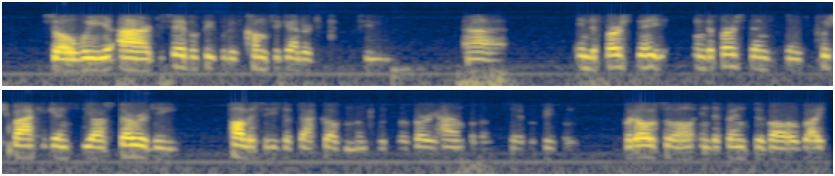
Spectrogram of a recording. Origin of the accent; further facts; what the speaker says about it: Ireland; moved away as an adult; now in England; certainly I'm an Irish citizen and I've been in England nearly 30 years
